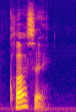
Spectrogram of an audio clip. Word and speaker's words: Klose: Are you saying that right? Klose? – Klose. – Okay. – That's how. – How do you spell it? – K-L-O-S-E. I'm pretty sure it's Klose.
